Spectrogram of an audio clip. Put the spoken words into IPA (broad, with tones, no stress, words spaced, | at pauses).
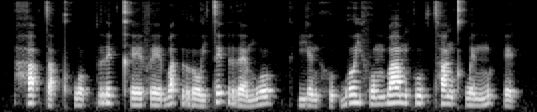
ha˦˥ʔ ta˨˩p̚kʰwo˨˩k̚ pre˥˩k̚tʰeː˧feː˧ba˥˩t̚ roː˨˩jte˥˩ʔrɛː˩˦mwo˦˥k̚ | je˨˩n hu˨˩ʔbɤː˥˩j fo˦˥mbaː˥˩mku˦˥ʔ tʰa˥˩ŋkʰwe˧n mɯ˥˩k̚ʔe˨˩k̚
